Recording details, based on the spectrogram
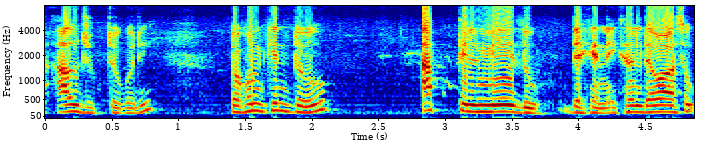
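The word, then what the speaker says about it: التلميذ: তাহলে আমরা আলিফ এই আল যুক্ত শব্দের লামটি উচ্চারণ হবে না দেখুন তিফলুন এখানে যদি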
